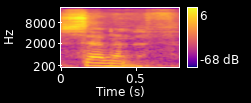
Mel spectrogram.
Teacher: N, dental before th, like in word seventh.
